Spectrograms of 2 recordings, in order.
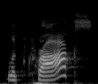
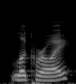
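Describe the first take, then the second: First: "LaCroix" ending like "crocks", as a question; second pronunciation attempt. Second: "LaCroix" ending in "-croy", as a question; pronunciation attempt. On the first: Trying out a drink name, "LaCroix" with a sounded x. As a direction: try "LaCroix" as "luh-KROCKS", rising. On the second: Trying out a drink name, "LaCroix" rhyming with boy. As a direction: try "LaCroix" as "luh-KROY", rising. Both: Shown as a demonstration. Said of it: "Lac-, okay".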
